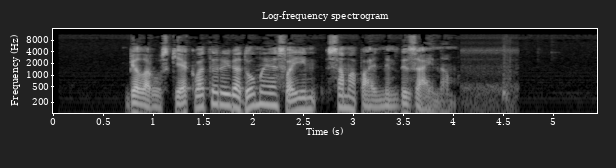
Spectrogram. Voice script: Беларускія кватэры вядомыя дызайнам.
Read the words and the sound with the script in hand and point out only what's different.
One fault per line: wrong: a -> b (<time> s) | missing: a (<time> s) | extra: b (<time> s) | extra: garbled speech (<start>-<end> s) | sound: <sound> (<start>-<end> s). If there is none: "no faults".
extra: сваім самапальным (2.3 s)
sound: whoosh (4.5-4.6 s)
